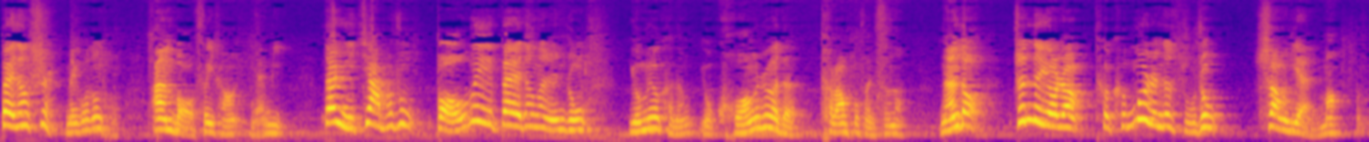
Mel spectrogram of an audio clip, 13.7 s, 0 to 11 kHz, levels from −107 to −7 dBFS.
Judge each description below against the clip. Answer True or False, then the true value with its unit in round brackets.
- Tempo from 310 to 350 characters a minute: False (245 characters per minute)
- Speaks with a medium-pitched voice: False (200 Hz)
